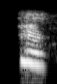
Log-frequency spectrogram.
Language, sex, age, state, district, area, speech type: Assamese, female, 45-60, Assam, Kamrup Metropolitan, urban, conversation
